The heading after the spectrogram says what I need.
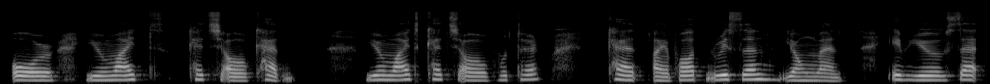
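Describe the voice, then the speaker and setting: A young woman student reading a rhyming children's book aloud in a halting, word-by-word way. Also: mid-range voice, warm tone, clean tone. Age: young adult. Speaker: student reader.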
